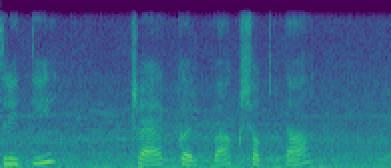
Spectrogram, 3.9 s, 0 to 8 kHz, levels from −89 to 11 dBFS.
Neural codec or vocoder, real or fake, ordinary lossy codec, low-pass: none; real; none; 7.2 kHz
